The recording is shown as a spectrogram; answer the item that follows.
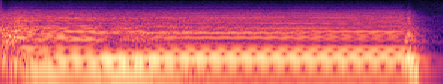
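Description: A heavily distorted electric guitar rings out a single low A note, sustained loud and buzzing for nearly three seconds before it's choked off.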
